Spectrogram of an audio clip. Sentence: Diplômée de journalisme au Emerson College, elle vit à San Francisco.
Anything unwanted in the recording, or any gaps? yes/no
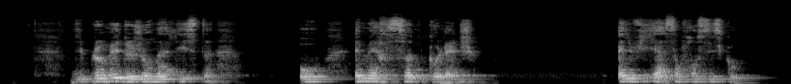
no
